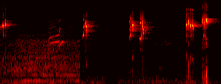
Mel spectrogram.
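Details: High sharp chips in pairs and triplets from a long-tailed shrike, used as therapy for a stressed caged bird that will not sing, after a soft buzzy wash and a brief rising whistle.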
